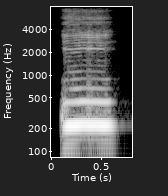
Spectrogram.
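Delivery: 이 held high, loud and level; first-tone demo. Shown as a demonstration. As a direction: sustain 이 on one high pitch. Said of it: "일 성입니다".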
